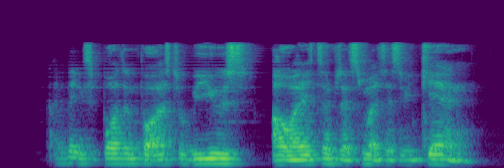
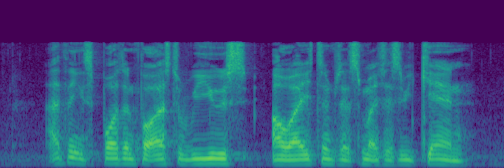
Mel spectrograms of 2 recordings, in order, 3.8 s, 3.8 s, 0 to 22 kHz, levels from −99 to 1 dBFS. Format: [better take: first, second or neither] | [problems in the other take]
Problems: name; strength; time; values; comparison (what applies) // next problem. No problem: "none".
second | noise reduction (neural mask model DeepFilterNet 3)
